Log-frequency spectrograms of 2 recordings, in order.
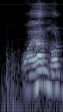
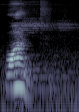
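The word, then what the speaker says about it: weren't: আর যেটা আমরা ওয়ার নট বলি সেটা হবে ওয়ান্ট, WERENT, এটার উচ্চারণটা হবে ওয়ান্ট, ওয়ারেন্ট হবে না, ওয়ান্ট।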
